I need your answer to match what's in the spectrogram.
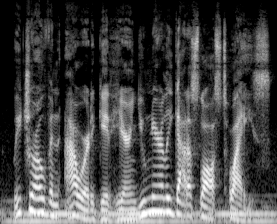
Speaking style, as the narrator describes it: said angrily

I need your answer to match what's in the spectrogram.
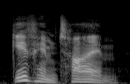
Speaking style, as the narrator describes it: pleaded Maitre Voigt

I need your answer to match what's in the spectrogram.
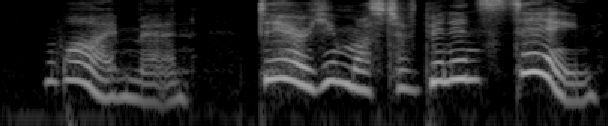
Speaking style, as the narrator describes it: impulsively cried the professor, unable longer to control his tongue

